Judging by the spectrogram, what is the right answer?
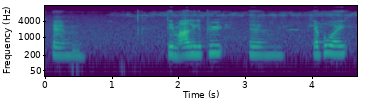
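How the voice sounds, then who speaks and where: Noticeable background noise fills the gaps between long, frequent pauses. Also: woman. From Denmark. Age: 20s. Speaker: student. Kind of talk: testimony. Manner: halting, many fillers.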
